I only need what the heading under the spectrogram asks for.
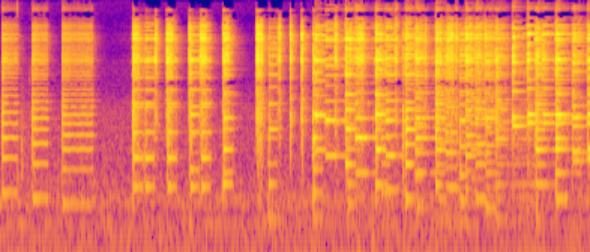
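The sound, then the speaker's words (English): A timer alarm goes off, loud electronic beeps chirping in a quick, bouncy melodic pattern that repeats steadily for several seconds, with no one talking over it. “That's all I gotta say, because we're out of time, and I'm sticking to the timer.”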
